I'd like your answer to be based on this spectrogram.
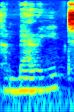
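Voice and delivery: low, voiceless admission; hushed guilty reply; whispered confession. Retold or imitated. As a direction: whisper it sheepishly. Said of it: "He's like".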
